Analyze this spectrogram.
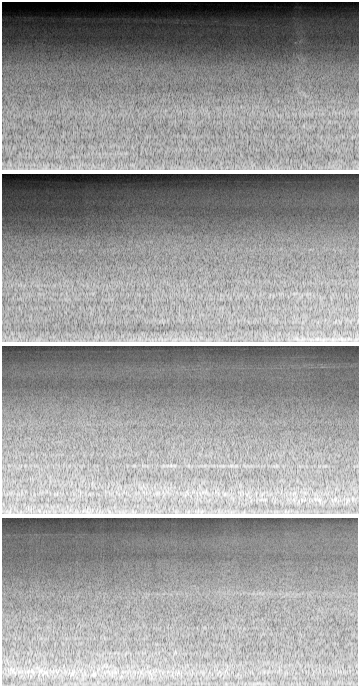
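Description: Loram rail grinder train grinding the rails as it approaches and passes: a steady hiss of grinding stones on the rail over the low hum of its diesel engines. It grows louder over the first half, then holds steady.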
